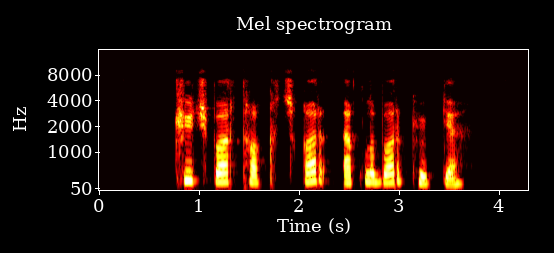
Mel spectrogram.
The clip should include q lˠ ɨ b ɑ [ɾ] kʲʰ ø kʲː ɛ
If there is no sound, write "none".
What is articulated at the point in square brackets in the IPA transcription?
ɾ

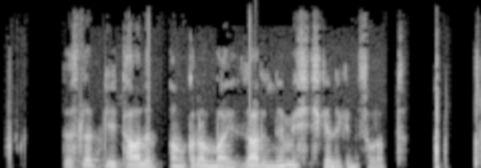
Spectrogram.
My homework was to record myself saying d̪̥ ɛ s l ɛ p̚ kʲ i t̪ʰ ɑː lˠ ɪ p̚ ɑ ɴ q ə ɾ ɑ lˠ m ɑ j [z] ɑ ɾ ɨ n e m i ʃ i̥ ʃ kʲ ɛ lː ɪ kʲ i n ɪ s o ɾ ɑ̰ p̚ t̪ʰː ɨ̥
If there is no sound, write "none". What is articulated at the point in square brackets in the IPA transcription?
z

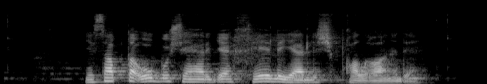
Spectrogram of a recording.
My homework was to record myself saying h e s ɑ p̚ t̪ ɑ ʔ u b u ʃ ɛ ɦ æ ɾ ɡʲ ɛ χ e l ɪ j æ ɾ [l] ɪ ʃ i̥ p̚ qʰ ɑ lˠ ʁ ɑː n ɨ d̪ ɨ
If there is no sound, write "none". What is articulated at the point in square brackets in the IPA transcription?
l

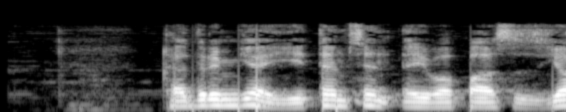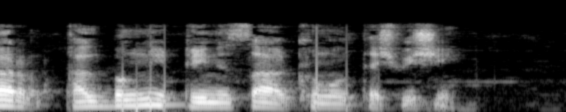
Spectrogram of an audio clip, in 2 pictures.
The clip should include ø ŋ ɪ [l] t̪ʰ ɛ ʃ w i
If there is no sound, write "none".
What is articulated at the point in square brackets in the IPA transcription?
l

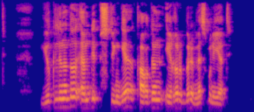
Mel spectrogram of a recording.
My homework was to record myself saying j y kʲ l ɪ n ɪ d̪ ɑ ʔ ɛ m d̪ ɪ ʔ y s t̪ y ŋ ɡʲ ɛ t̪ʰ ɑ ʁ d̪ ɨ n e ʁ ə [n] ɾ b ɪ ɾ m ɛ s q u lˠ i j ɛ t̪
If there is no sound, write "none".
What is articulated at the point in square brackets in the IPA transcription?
none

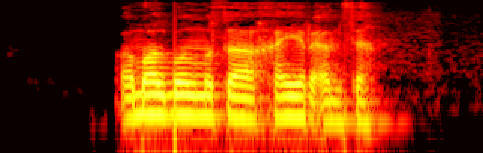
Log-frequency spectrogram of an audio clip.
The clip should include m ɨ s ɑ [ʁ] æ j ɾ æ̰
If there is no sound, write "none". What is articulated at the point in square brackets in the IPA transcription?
χ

